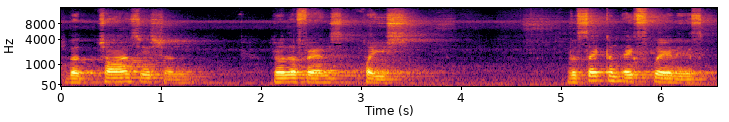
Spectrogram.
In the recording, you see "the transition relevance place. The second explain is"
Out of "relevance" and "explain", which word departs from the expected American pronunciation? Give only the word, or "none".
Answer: relevance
